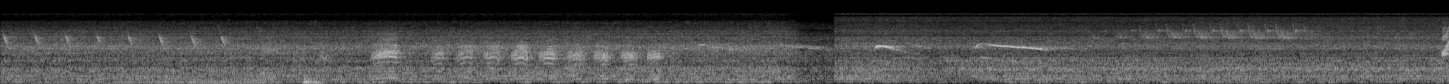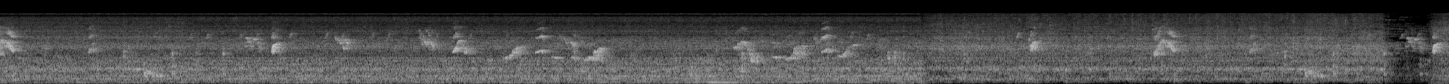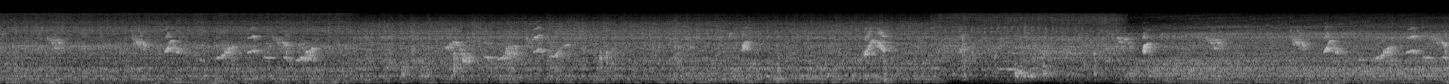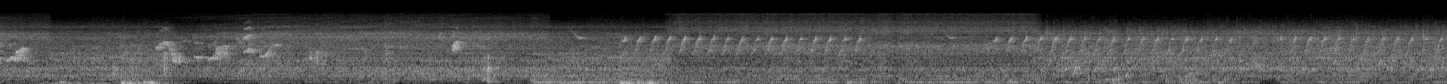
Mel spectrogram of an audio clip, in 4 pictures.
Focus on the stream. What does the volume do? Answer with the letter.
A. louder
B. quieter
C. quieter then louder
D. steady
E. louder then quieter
D.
